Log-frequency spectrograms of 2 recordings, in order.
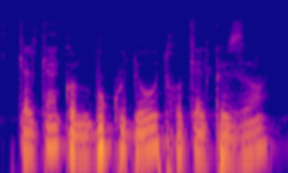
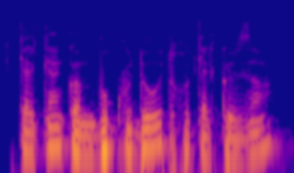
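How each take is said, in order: The two takes are said the same way.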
